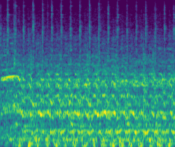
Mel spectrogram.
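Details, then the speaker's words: Old auction Ford engine, already warm, cranked on the starter with the decompressor engaged: fast, even cranking with light regular chatter and no compression strokes, turning freely without firing. "Look at this cranker. It's been warm. Oh, decompressor works. Yeah. No compression."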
